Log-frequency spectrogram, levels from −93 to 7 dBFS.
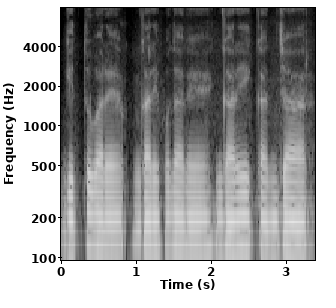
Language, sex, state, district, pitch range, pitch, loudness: Chakma, male, Tripura, Unakoti, 95-100 Hz, 100 Hz, -16 LUFS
